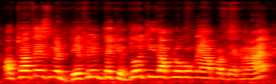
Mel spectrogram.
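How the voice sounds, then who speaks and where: A man teaching English grammar, explaining slowly in Hindi and repeating key words for his class. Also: very high voice, reverberant, highs cut off.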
